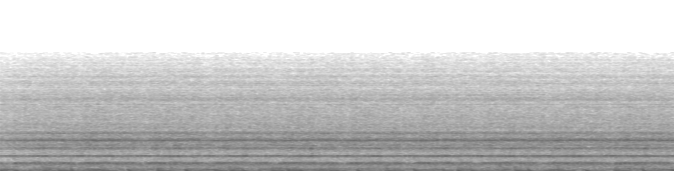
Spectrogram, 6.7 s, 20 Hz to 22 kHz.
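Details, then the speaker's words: Sealey Supermig MIG welder, 0.6 wire, nozzle removed, wire speed at five, trigger pulled to feed wire through the torch: steady motor whir with gentle pulse about twice a second, no stalling; wire feed turning normally. "you'll see the wire feeding through it seems okay it's turning fine you will feel you feel the wire coming up through the handle"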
